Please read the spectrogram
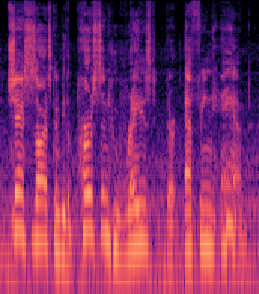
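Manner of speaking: ordinary delivery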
